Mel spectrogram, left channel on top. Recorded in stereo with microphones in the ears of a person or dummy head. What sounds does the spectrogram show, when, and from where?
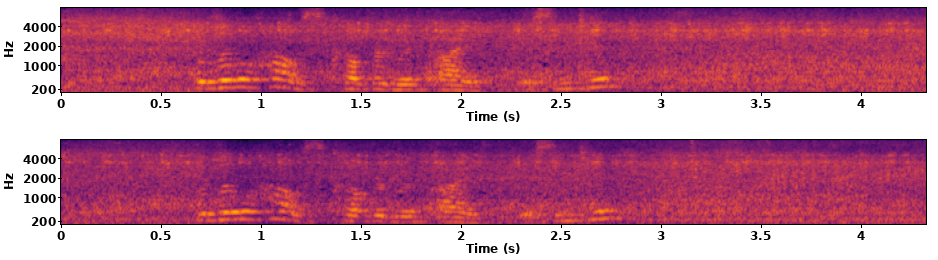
0.7 s a woman speaking: 70° left (ahead or behind), 2 m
